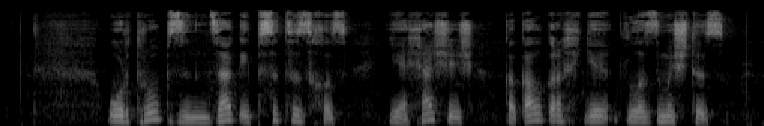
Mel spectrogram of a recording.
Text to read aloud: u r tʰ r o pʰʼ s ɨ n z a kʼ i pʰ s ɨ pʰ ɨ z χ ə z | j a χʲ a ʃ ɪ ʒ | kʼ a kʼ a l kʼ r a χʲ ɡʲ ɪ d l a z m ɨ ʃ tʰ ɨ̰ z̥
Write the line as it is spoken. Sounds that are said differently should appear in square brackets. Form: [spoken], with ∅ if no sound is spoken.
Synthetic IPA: u r tʰ r o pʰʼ [z] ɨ n [d͡z] a kʼ i pʰ s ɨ [tʰ] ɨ z χ ə z | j a χʲ a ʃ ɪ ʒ | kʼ a kʼ a l kʼ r a χʲ ɡʲ ɪ d l a z m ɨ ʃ tʰ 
